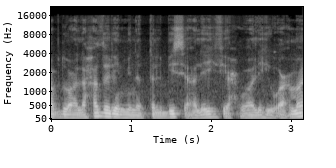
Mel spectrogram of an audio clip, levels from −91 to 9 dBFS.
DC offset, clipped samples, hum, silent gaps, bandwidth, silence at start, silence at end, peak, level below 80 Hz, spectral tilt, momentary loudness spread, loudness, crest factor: under 0.1%; under 0.1%; none; none; 16.5 kHz; 0 s; 0 s; -2 dBFS; -34 dBFS; -6 dB/octave; 5 LU; -17 LUFS; 14 dB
